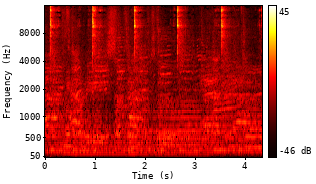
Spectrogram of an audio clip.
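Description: Live folk band playing: acoustic guitars strummed, with a tambourine struck on the beat about once a second, and a group of voices singing together.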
